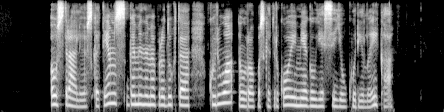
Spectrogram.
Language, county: Lithuanian, Klaipėda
